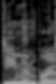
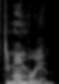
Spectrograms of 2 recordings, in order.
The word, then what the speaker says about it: Demonbreun: Like, when I first got to town, I called it Demon Brew.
